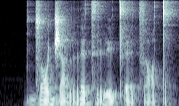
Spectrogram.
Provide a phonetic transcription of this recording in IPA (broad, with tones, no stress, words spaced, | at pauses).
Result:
d͡zɔ˦˥d͡ʒa˨˦rɛ˦˥t͡s rẽ˨˦ tʼɛ˨˦t͡sɤ˨˦tˤ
